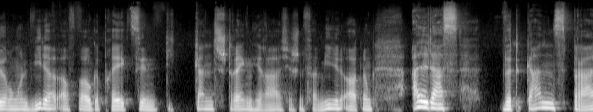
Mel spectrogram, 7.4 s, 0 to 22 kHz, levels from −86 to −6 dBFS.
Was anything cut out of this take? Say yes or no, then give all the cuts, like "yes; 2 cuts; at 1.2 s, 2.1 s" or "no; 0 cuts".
no; 0 cuts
